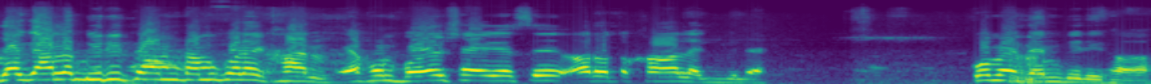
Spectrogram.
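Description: A man speaks with an extremely high pitch and lively intonation at very even loudness. Noticeable background noise is present. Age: young. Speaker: vlogger. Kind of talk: street interview vlog.

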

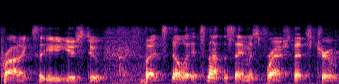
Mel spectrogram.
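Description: A man at a moderate pace, light background noise behind him. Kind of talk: tutorial. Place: kitchen.

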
